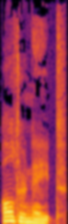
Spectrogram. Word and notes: alternate: American English

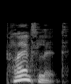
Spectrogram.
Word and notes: plantlet: British English

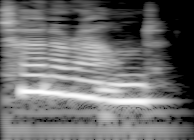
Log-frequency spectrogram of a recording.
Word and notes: turnaround: British English

